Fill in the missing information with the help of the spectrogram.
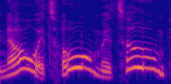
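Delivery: whom stressed and pitched very high; insisting on whom. Retold or imitated. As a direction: hit whom hard and high both times. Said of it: "we kept saying".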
